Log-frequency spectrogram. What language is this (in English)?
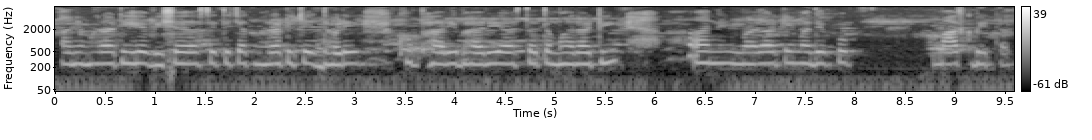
Marathi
